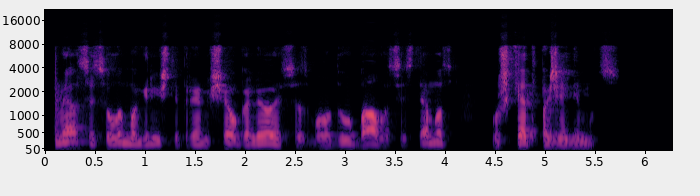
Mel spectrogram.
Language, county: Lithuanian, Klaipėda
